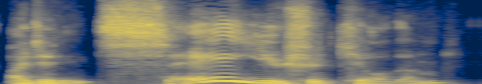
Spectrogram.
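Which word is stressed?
say. The word 'say' is stressed.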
